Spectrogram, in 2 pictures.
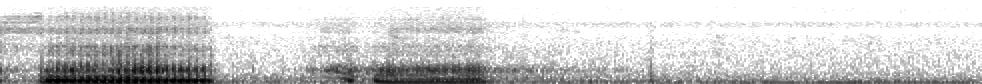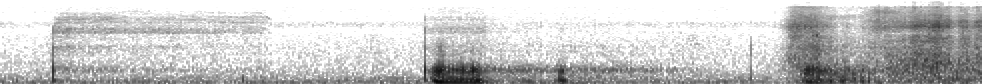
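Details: Cavalier King Charles Spaniel sleeping on a lap snores in loud, deep, rattling bursts, a long one at the start, then shorter ones around two, nine and eleven seconds, with quiet breathing between, indoors.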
